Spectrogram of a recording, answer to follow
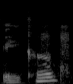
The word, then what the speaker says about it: Acuff: Darius Say Acuff. is Darius. a cuff. I think he. It's literally Acuff.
